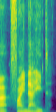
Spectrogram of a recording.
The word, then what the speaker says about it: finite: มันก็ไม่ได้อ่านว่าฟินิตใช่ไหมมันก็อ่านว่าไฟไนท์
